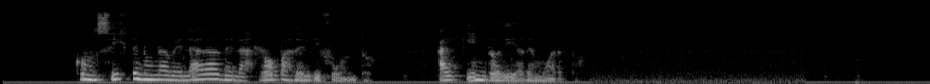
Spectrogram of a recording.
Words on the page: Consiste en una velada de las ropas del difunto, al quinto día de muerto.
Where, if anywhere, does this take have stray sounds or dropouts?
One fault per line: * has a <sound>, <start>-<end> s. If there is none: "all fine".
all fine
